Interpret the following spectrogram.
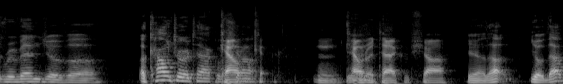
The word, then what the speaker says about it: Char: In Japanese it's Shah, but in English it's spelled like Char. Char.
